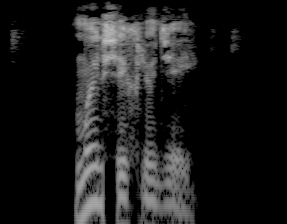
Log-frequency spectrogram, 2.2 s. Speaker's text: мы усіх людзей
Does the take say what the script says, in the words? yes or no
yes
